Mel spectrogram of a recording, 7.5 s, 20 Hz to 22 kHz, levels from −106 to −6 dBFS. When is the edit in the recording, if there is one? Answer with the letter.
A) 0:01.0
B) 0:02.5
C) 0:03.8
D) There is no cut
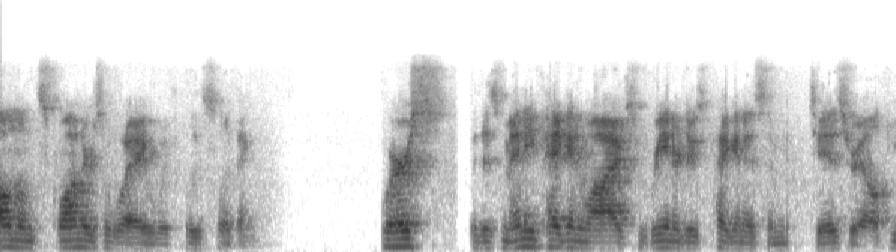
C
